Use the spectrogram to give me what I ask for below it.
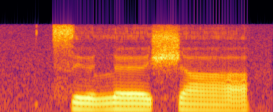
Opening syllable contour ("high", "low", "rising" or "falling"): low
